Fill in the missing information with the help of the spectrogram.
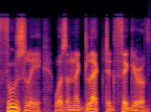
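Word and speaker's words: Fuseli: Fuselli pronounced Fooli was a neglected figure of the utmost importance.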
